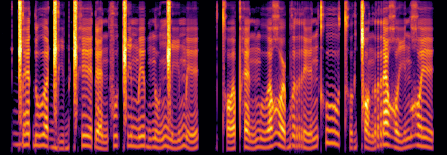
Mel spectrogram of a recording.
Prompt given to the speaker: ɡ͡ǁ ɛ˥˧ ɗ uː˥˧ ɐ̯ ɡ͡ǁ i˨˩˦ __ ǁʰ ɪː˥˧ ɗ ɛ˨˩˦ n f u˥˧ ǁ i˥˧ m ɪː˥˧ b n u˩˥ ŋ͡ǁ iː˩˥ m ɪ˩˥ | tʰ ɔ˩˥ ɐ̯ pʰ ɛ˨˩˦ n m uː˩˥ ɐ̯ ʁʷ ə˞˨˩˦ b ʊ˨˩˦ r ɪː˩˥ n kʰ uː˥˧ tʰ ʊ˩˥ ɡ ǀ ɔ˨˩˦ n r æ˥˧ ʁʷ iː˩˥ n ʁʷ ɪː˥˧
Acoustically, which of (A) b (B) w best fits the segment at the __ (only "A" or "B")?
A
